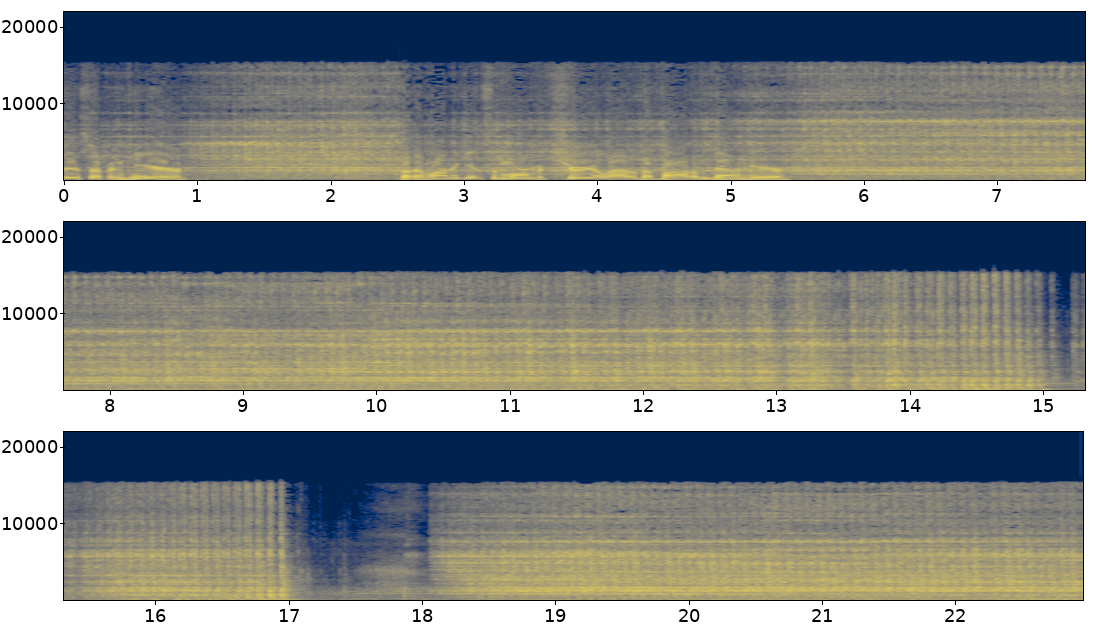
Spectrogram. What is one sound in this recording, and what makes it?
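A chisel scrapes and shaves spinning wood with a rough hiss, pausing briefly now and then.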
